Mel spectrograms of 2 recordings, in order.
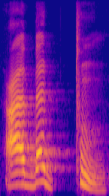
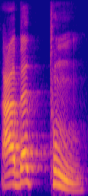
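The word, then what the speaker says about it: عَبَدْتُمْ: Абад, вместо произношения буквы даль мы произносим букву та. То есть как? Язык мы поставляем на местонахождение даль, так как у букв даль и та схожее местонахождение, но в окончательном результате мы произносим букву та. Ма абадтум. Абадтум. Даль полностью ассимилируется в букву та.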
